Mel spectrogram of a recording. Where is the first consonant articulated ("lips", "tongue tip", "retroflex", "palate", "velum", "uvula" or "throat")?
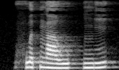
throat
